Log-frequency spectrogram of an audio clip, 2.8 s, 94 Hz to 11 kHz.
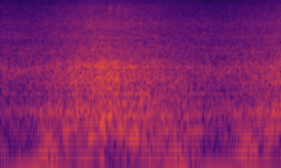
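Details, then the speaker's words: VW Scirocco 2.0 TSI at first start-up after an engine knock repair. Revs are held above idle with a gentle rise and fall, smooth and even with no knocking or tapping. Oil pressure is good; the dash light shows only because the switch is disconnected. "i'm just giving it some revs and monitoring the oil pressure which is really good just so the engine isn't you know at idle"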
